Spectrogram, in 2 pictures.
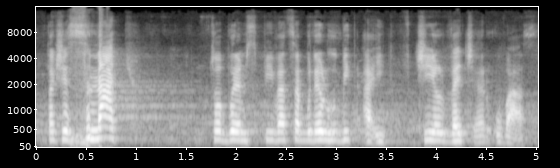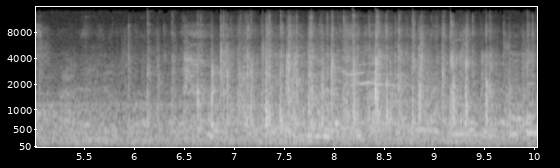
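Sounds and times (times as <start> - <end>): audience hand claps: 6.1 - 10.0.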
